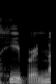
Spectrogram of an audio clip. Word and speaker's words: Hebron: Now, before you laugh at my pronunciation, there's a town called Hebron not far from here, and it's spelled the same in everything, so I know how to pronounce it, since Midwestern settlements named after the Old World always preserve the original pronunciation, even if the Old World strays.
